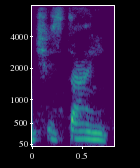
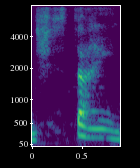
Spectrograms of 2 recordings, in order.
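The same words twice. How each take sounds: First: Hushed repeat. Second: Said in the usual way. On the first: Shown as a demonstration.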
